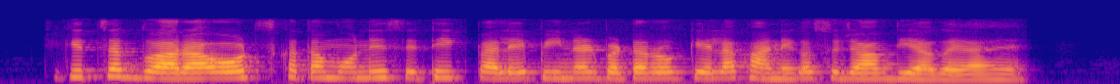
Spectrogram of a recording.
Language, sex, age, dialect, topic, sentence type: Hindi, female, 18-24, Hindustani Malvi Khadi Boli, agriculture, statement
